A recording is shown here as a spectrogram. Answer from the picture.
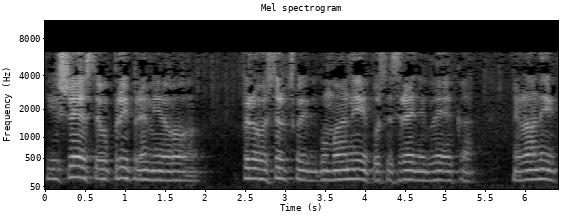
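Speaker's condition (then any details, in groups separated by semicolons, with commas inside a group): Parkinson's disease; converses normally, illness not noticeable on radio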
